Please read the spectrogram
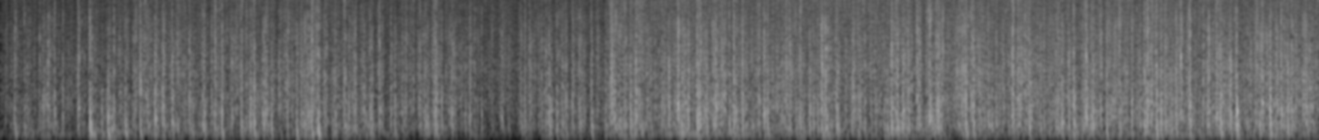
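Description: Steady rain falling on a nylon tent fly and tarp: a dense, even hiss made of many separate drop hits, growing a little louder about halfway through.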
